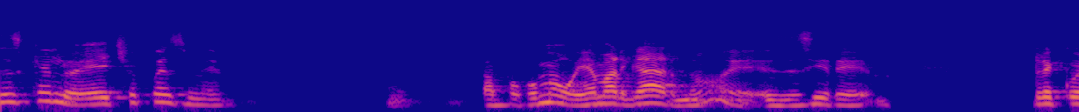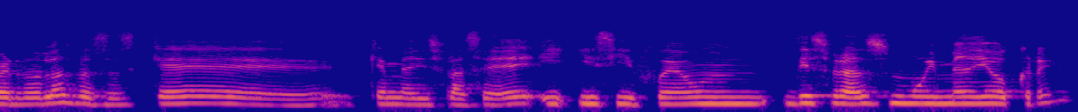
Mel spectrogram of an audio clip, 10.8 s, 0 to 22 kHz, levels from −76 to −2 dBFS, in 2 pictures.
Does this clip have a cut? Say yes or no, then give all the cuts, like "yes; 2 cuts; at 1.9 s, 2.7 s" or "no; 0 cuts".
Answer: no; 0 cuts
